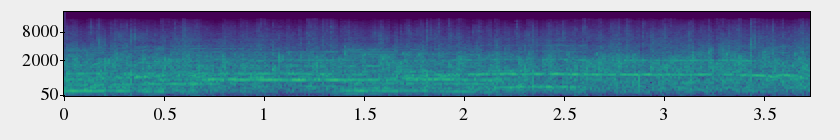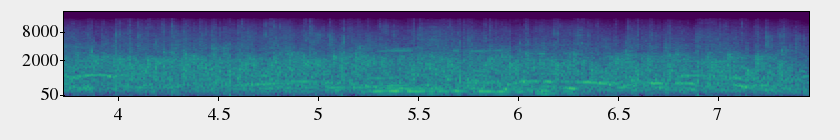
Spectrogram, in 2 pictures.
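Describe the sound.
An audience claps steadily and loudly throughout, with voices shouting and calling out over the dense applause.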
